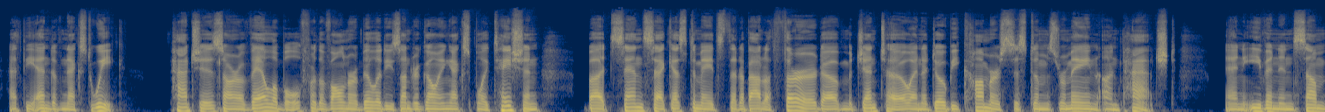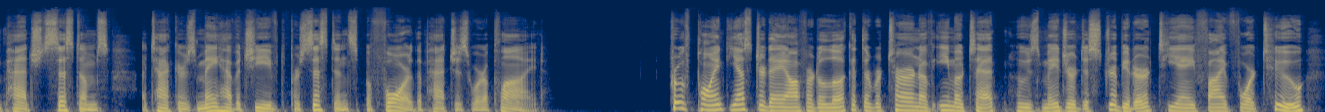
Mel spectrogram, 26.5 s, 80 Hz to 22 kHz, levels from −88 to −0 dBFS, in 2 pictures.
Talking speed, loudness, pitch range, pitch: 135 wpm, -21 LUFS, 105-130 Hz, 120 Hz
